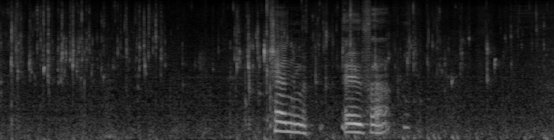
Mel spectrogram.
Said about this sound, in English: When I've washed the locks, I then rinse them and I just take them in exactly the same way and swish them about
